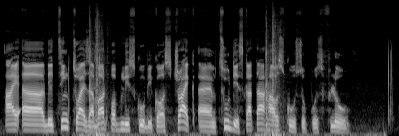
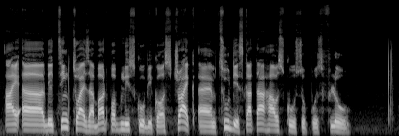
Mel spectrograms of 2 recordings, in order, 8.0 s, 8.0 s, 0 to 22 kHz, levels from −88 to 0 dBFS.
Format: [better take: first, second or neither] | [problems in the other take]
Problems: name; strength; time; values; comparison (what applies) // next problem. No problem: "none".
second | background sound (Slam); 16 dB below the speech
